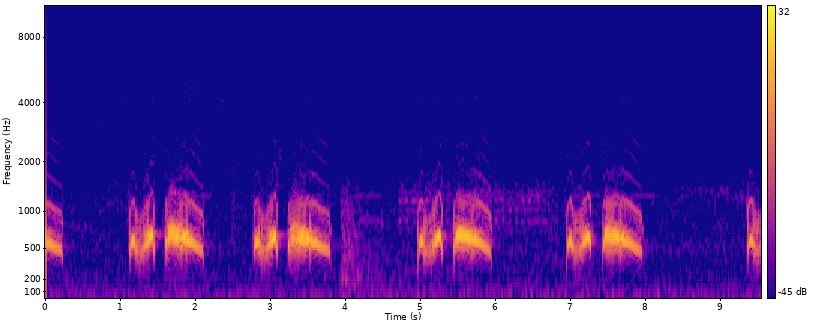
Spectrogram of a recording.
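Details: Lure spotted dove gathering wild doves, repeating a three-part coo, two short notes and a lingering descending note, about every two seconds, with a brief faint click midway.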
